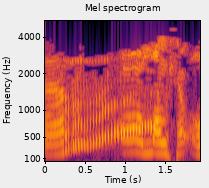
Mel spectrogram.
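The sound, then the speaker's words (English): A person imitates a cat's purr with a loud voiced rolling trill that pulses rapidly for about a second, then smooths into a sustained hum with a brief dip near the end. “And you do your purring thing.”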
